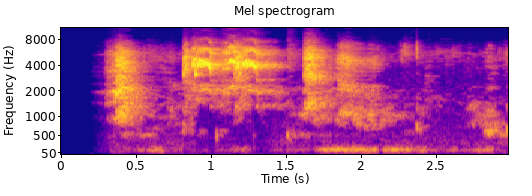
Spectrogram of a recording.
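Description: An Alexandrine parakeet gives three loud, harsh squawks in quick succession, each about half a second long, followed by softer chattering notes.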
